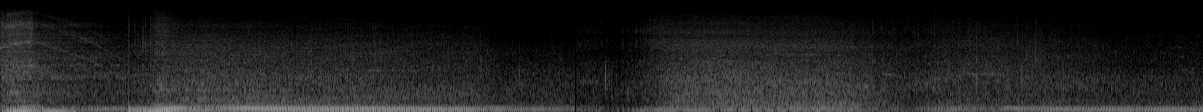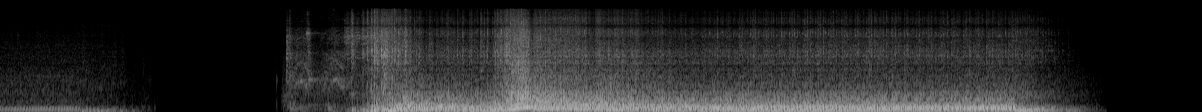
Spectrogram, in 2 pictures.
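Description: Car engine sound effects. One engine starts, revs up briefly, then idles more quietly and cuts off about halfway through. After a short silence a second, louder engine starts, revs up sharply once and runs steadily before stopping shortly before the end.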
